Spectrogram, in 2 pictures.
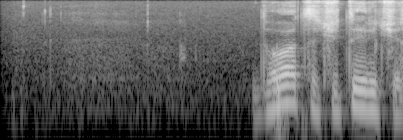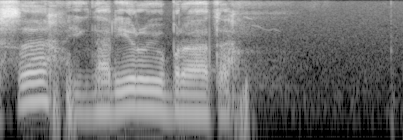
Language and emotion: Russian, sad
